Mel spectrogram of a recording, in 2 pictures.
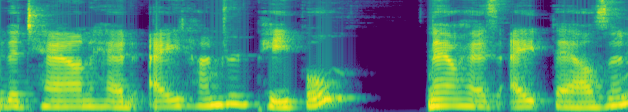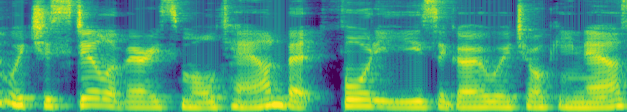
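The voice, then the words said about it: Australian accent. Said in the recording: “you could probably tell from my accent, I am Australian.”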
